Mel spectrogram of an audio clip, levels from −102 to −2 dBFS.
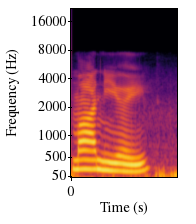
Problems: none marked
